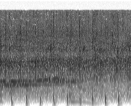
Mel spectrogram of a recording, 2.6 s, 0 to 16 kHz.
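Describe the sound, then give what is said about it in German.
A crowd at K21 applauds loudly and steadily for two people in thanks for their service there, a dense wash of many hands clapping at once, with a faint rhythmic low thump pulsing beneath it throughout. “einen richtig fetten Applaus geben für den Dienst, den sie hier bei K21 machen.”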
